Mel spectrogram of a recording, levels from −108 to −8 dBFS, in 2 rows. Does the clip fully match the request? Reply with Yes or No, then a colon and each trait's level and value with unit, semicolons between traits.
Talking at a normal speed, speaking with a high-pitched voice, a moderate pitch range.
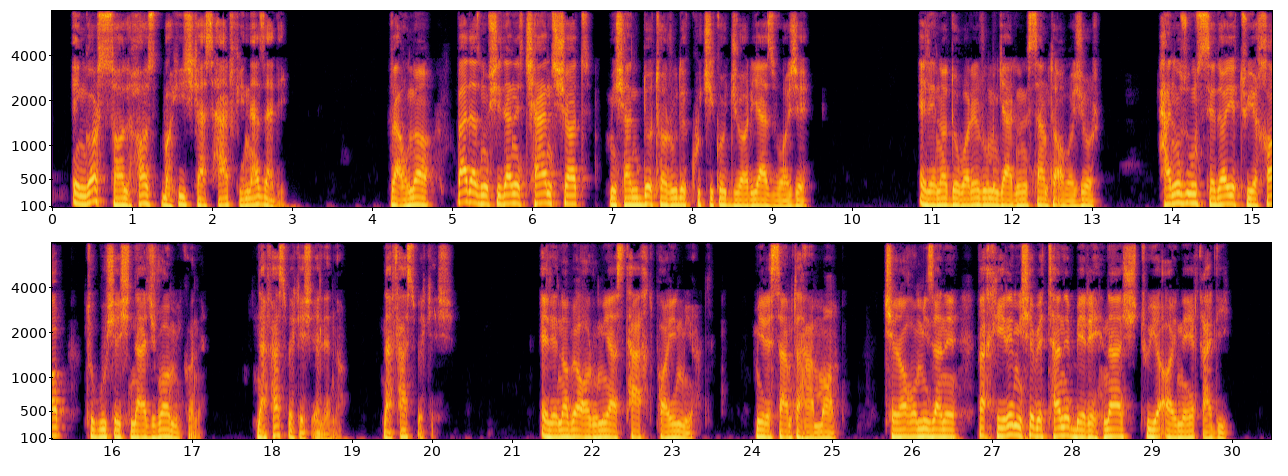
No: average, 130 wpm; low, 105 Hz; average, 3.8 semitones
